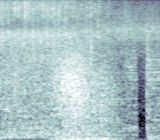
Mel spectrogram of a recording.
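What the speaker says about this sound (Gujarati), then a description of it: "કડાકા ભડાકા સાથે વરસાદ ત્રાટક્યો" Steady heavy rain hisses across the whole clip in Jafrabad, Amreli district, Gujarat, with a low rumbling swell in the middle like distant thunder and a brief dip near the end.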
